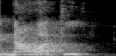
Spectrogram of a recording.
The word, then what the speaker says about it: Nahuatl: Uh, Nahuatl.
